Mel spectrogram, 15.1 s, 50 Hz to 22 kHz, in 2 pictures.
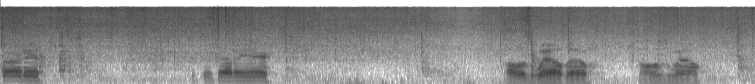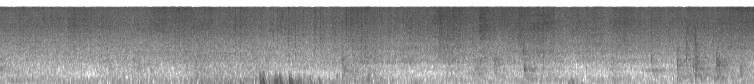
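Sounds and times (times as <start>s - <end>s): meat sizzling on a grill: 0.0s - 15.0s
metal tongs clicking on grate: 0.5s - 1.0s, 7.3s - 7.7s, 12.3s - 13.1s, 14.0s - 15.0s.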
